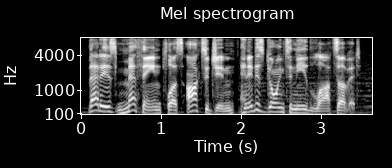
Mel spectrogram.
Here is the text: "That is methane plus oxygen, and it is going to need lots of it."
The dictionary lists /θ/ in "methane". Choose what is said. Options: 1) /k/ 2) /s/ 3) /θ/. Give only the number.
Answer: 3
